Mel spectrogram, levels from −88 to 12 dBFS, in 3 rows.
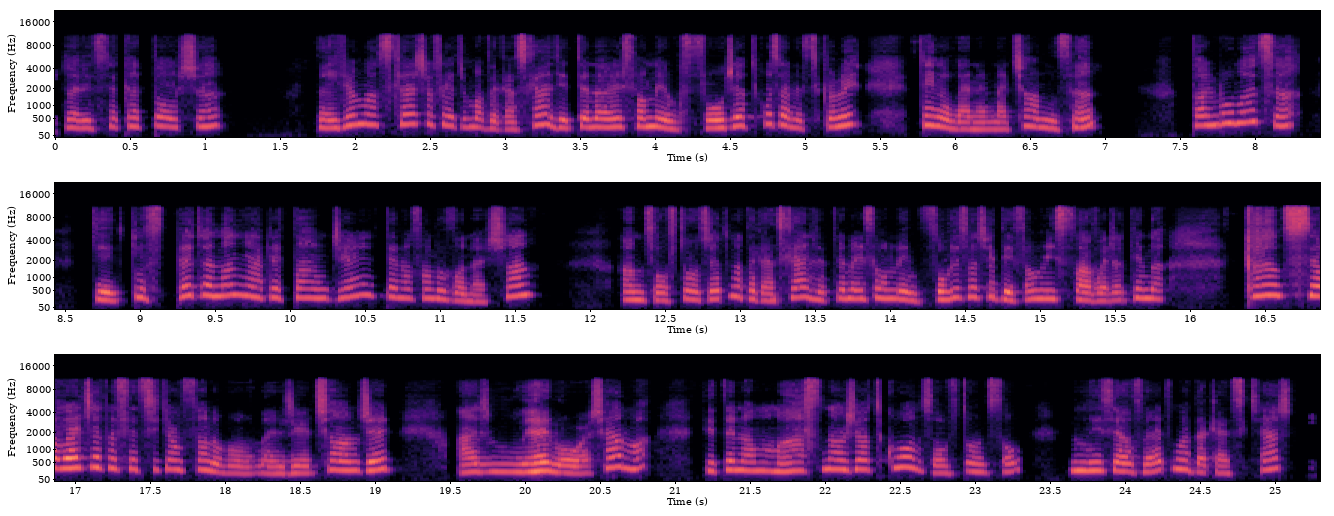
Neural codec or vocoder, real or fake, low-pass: codec, 24 kHz, 0.9 kbps, WavTokenizer, medium music audio release; fake; 10.8 kHz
